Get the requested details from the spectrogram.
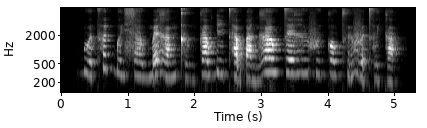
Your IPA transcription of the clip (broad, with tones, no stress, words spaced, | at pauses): ɓu˧˩ə̯t̪ʰə˦˥t̚ɓə̤˨˩jsa̤˨˩w mɛ̰˧˥ɣa˨˦ŋt̪ʰə̤˨˩m ka˧wɗi˧t̪ʰa̰˧˨wʔa˧˩n ɣa˧w t̪ɛ˧ɣɨ˧fɨ˨˦ kɔ˧wt̪ʰɨ̰˧˥ vɛ̰˧˨t̪ʰə̤˨˩jka˨˩k̚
